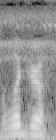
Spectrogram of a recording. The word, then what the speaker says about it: Woodruff: sure my channel is Woodruff Woods that's w-o-o-d-r-u-f-f Woods just as it's spelled Woodruff is my last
